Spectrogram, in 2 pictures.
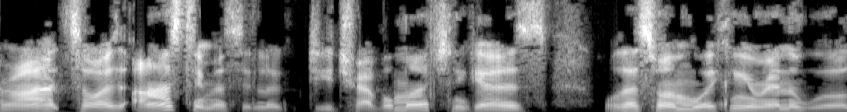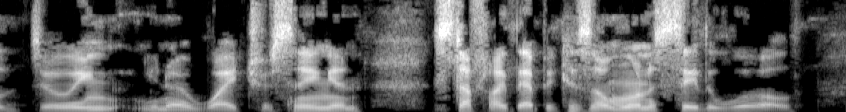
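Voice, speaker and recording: Very fast pace in an Australian accent. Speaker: network marketing presenter. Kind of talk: sales pitch. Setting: online webinar.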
